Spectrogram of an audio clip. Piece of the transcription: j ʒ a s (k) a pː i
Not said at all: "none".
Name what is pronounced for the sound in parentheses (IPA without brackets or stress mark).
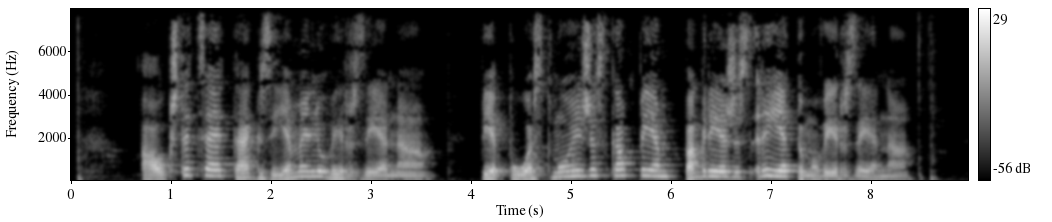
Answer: k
